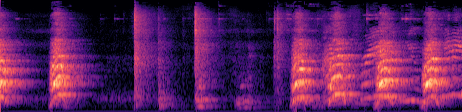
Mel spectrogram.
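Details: Jack Russell terrier excited by kids' light saber swords, giving sharp barks that build into a fast run of loud, harmonic barks at the end, with softer clicks and noises between.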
